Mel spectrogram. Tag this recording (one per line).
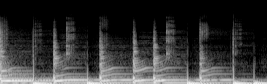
electronic
percussion
reason
redrum
wavedrum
